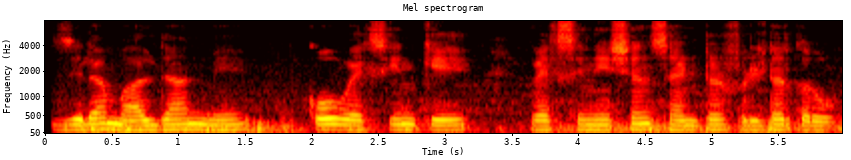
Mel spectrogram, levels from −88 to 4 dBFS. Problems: none marked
